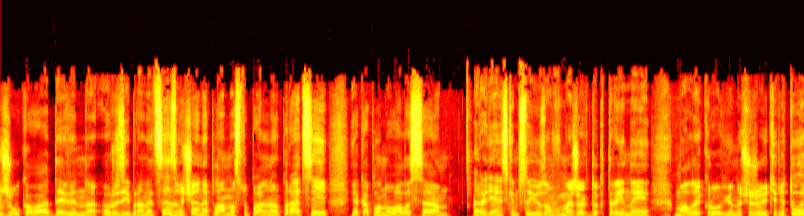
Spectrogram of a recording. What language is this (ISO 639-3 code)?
ukr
